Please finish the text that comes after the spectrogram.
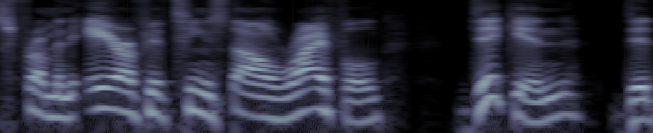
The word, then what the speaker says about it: Dickens: Elijah Dickens. Say his name. Dickens. Say his name. Elijah Dickens. Elijah Dickens. Say his name. Dickens. Yeah. Oh, I'm saying with the S at the end? No S. Okay. Elijah Dickens.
